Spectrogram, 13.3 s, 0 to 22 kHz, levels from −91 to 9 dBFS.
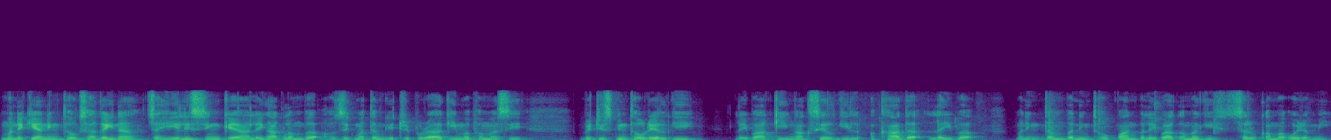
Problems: background sounds at intervals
